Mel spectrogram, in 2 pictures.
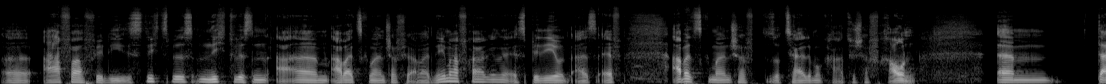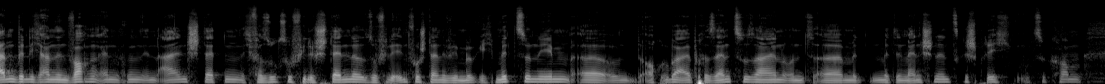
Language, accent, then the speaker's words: German; Germany; ich bin sehr froh in Deutschland geboren zu, sein.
